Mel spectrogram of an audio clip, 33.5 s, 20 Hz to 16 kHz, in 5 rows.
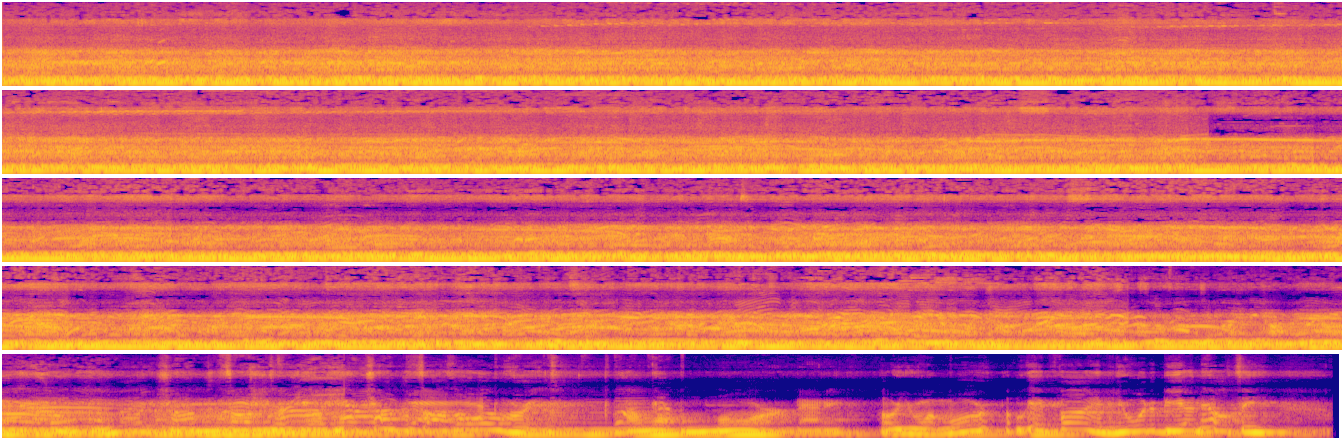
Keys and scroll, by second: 12.7 space, 20.4 space, 28.5 space.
